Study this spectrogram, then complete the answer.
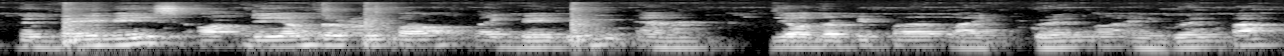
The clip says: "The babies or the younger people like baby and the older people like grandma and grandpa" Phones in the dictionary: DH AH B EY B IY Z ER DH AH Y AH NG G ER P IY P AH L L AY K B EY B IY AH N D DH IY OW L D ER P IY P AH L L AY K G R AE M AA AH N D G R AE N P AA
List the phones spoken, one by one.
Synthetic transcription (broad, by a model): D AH B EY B IY S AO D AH Y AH NG G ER P IY P AH L L AY K B EY B IY AH N D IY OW D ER P IY P AH L L AY K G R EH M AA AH N G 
